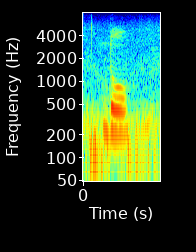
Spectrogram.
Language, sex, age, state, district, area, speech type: Dogri, female, 18-30, Jammu and Kashmir, Samba, rural, read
